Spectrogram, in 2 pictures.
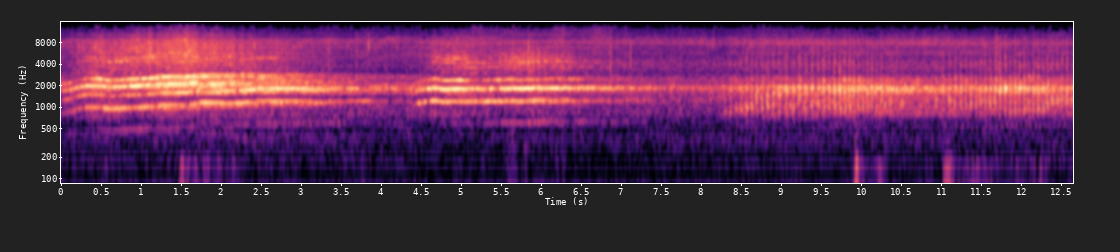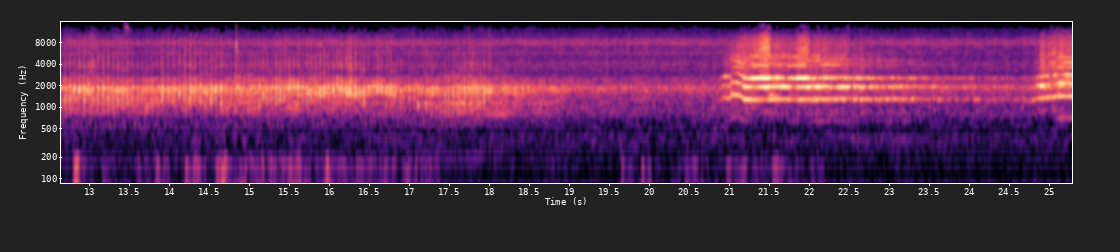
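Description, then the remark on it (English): Humpback whale song from the 1970 album, produced by marine biologist Roger Payne: long, wavering, high wails with rich overtones that slide up and down in pitch, giving way to a rough, droning middle stretch before a rising cry returns near the end. “Those sounds, those vocalizations, are taken from an album called ….”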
